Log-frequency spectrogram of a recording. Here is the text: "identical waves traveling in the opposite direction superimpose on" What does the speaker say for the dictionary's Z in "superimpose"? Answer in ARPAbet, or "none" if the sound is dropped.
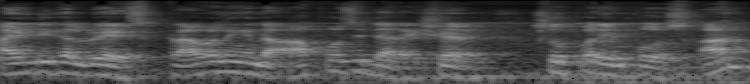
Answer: S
